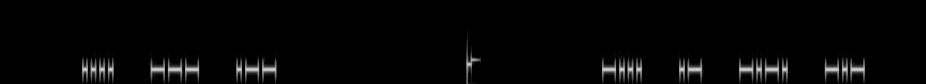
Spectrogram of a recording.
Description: Morse code, heard as a keyed tone, about 28 wpm, spaced as for 16 wpm, 700 Hz. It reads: HOW BACK
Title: 3x Character Spacing - Top 300 Words - 28wpm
